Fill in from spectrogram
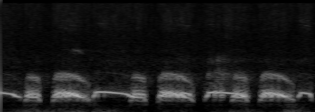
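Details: Ground decoy trapping of a spotted dove in high wind; rich, mid-pitched coos come in close pairs, with slurred, slightly falling notes linking them, and soft low wind rumble beneath.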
